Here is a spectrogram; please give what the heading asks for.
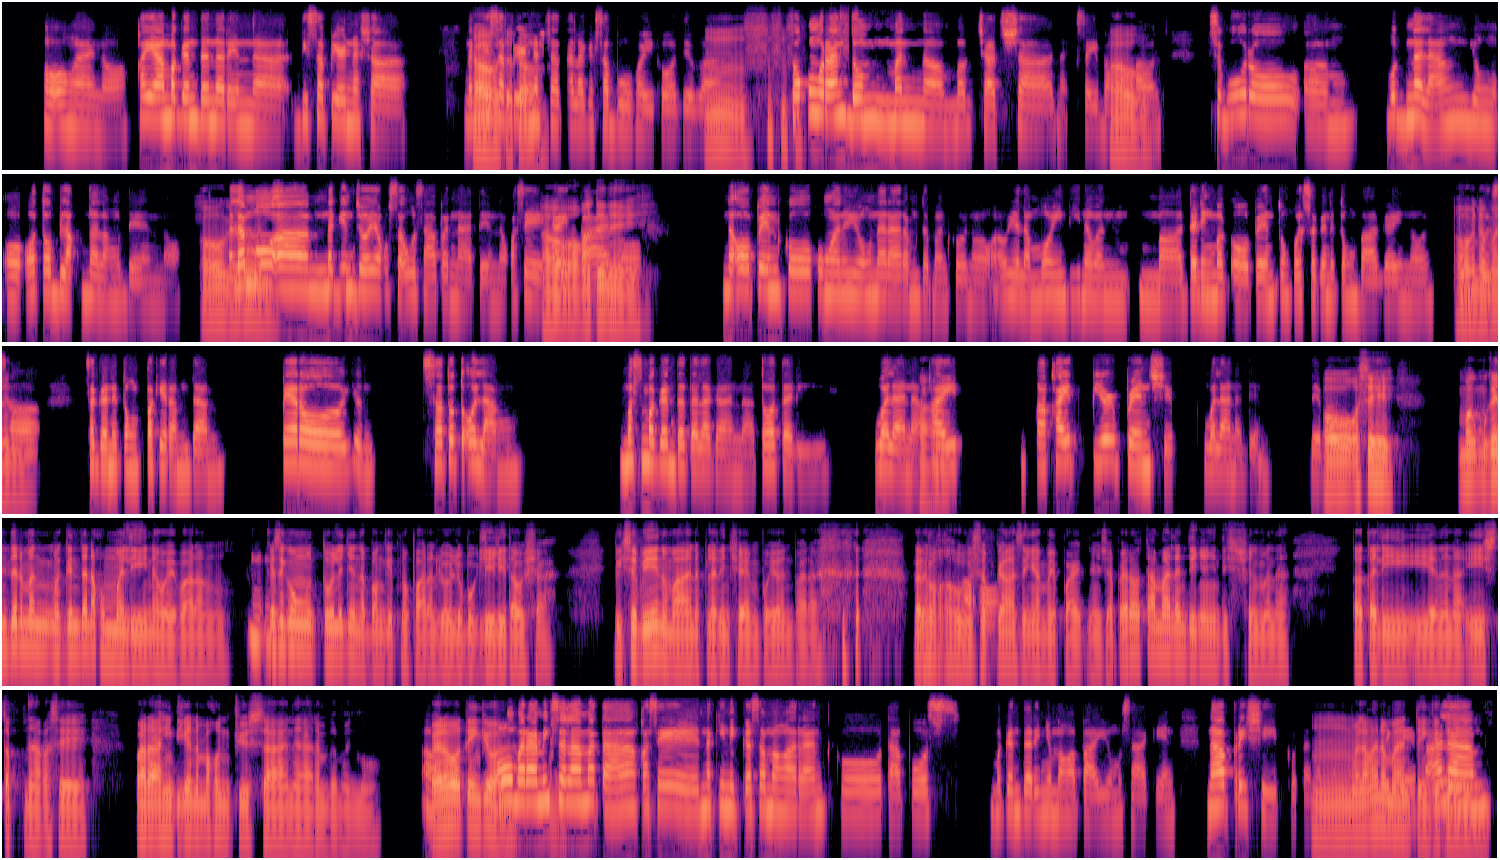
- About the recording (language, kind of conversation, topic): Filipino, advice, Paano ko haharapin ang ex ko na gustong maging kaibigan agad pagkatapos ng hiwalayan?
- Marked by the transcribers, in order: tapping; giggle; in English: "o-autoblock"; chuckle; chuckle; laughing while speaking: "para makausap ka"; in English: "ma-confuse"; in English: "rant"; in English: "Na-appreciate"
